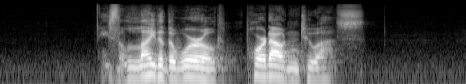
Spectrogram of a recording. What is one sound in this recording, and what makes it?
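A man speaks calmly and clearly through a microphone.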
